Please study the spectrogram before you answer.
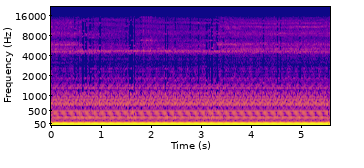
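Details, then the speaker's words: Steady loud motor hum and buzz of a low-cost compressor nebulizer generating aerosol from normal saline 0.9% during a self-demonstration with the mouthpiece pipe; nebulizer running. "i can use the pipe for example and i'll put the pipe and then this would generate aerosol that comes out that way"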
